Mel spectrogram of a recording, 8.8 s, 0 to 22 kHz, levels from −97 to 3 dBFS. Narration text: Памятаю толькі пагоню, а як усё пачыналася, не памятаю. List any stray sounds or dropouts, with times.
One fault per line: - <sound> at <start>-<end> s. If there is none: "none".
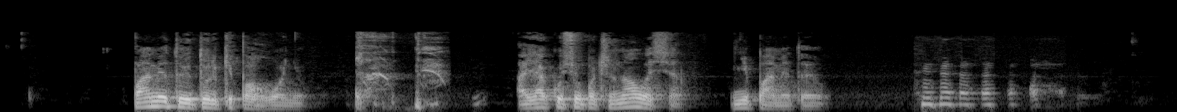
- cough at 2.7-3.4 s
- laugh at 6.8-8.0 s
